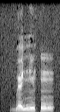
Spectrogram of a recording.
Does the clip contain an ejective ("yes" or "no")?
no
